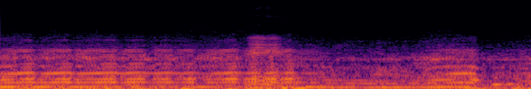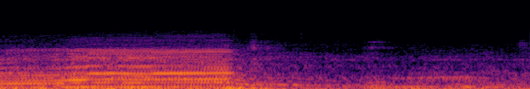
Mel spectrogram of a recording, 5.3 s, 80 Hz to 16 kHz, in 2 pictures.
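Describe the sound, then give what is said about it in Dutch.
Revving engine of a Porsche 911 Dakar held against the rev limiter: a loud, sustained harmonic engine drone that wavers and briefly dips and rises in pitch, with no pause between bursts. “Want ik was niet handmatig aan het schakelen, maar ik bleef even, zeg maar, in die toerenbegrenzer even hakken.”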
